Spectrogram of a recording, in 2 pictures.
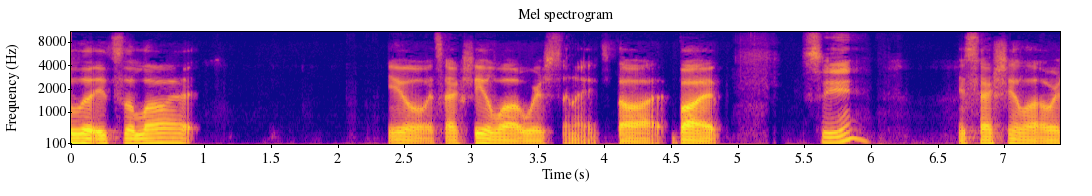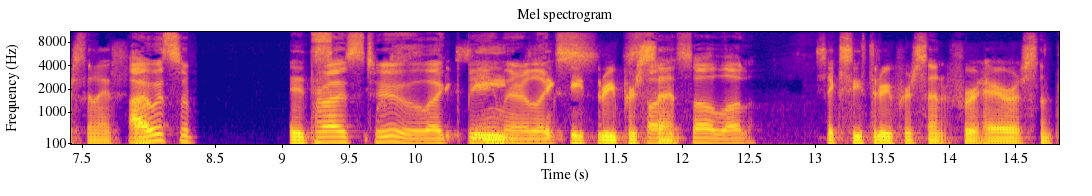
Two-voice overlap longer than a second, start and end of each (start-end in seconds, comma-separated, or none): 10.2-12.0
